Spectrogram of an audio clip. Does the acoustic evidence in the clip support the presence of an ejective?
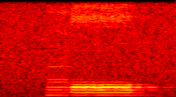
no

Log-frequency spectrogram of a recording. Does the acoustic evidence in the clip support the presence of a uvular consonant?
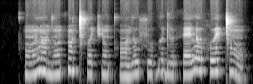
yes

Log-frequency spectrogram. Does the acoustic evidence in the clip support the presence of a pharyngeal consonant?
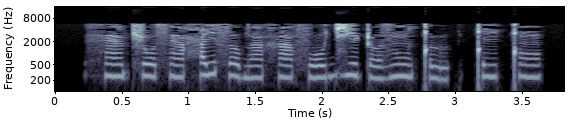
yes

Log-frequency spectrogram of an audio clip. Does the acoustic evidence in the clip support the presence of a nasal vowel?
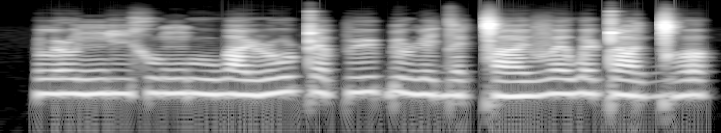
no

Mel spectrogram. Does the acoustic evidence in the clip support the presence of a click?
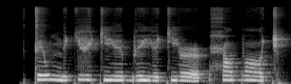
no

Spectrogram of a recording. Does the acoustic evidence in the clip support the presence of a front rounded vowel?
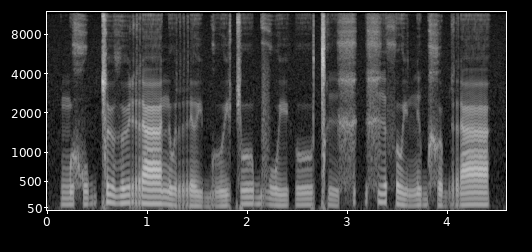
yes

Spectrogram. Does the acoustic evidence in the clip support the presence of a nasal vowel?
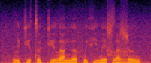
no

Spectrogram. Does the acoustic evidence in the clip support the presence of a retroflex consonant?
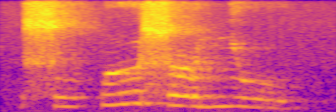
no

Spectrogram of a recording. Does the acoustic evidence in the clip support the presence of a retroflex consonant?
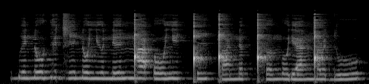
no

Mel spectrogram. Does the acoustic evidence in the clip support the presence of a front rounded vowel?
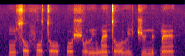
no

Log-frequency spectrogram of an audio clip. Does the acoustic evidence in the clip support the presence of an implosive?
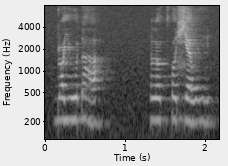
yes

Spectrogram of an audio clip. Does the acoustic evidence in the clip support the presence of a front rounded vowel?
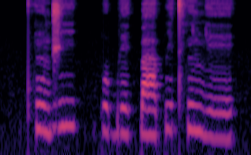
no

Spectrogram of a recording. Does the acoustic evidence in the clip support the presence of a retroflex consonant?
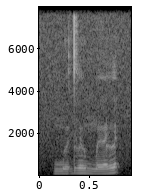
no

